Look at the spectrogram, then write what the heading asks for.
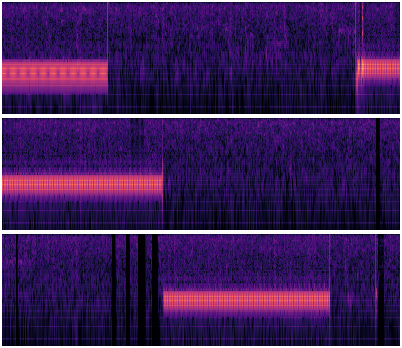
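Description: Telephone dial tone during a call transfer: three long, steady, level tones broken by quiet gaps, the first with a doubled pitch, with no talking.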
